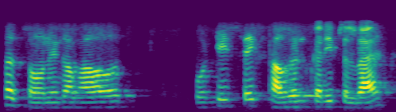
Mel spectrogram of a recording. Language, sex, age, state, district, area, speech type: Hindi, male, 18-30, Madhya Pradesh, Gwalior, urban, conversation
